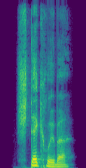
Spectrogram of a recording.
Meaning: rutabaga, swede
- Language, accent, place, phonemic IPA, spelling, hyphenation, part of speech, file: German, Germany, Berlin, /ˈʃtɛkˌʁyːbə/, Steckrübe, Steck‧rü‧be, noun, De-Steckrübe.ogg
